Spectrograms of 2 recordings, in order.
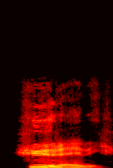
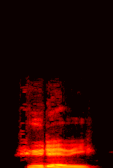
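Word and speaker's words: für ewig: Fürewig, la U es una U alemana que se pronuncia como la U la francesa, es como Fürewig, ¿no?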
